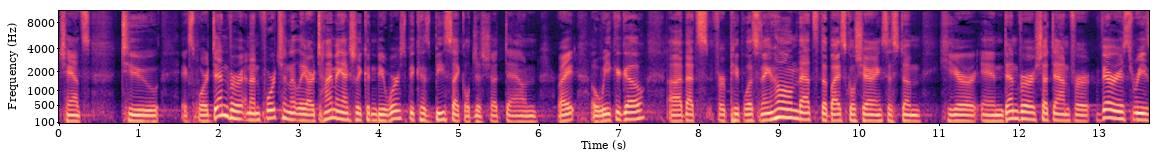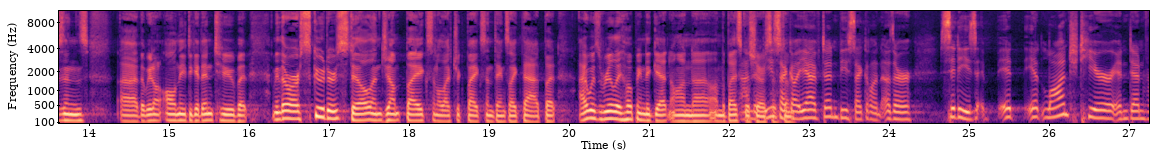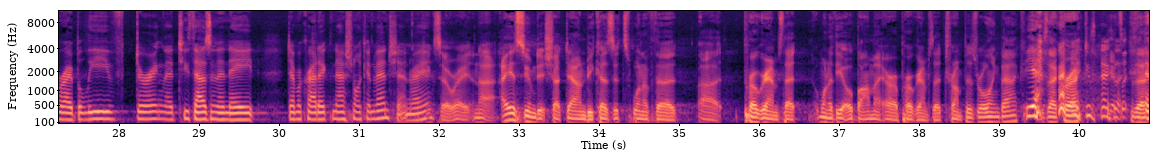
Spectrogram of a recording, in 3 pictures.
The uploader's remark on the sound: Live in Denver! For our first live episode, The War on Cars heads to Denver, Colorado. At the Moving People Forward Conference in Denver, Colorado presented by Bicycle Colorado.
